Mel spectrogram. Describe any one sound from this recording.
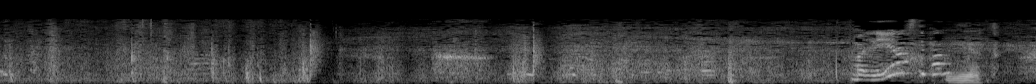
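Cloth rustles as a young man handles a shirt.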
